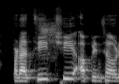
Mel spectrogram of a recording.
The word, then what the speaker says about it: Paratici: I try and pronounce it, but maybe I should just say Reggie. But Paratici. I've been told Paratici, right? It's Paratici.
